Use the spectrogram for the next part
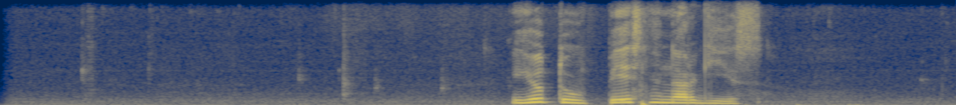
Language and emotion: Russian, neutral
